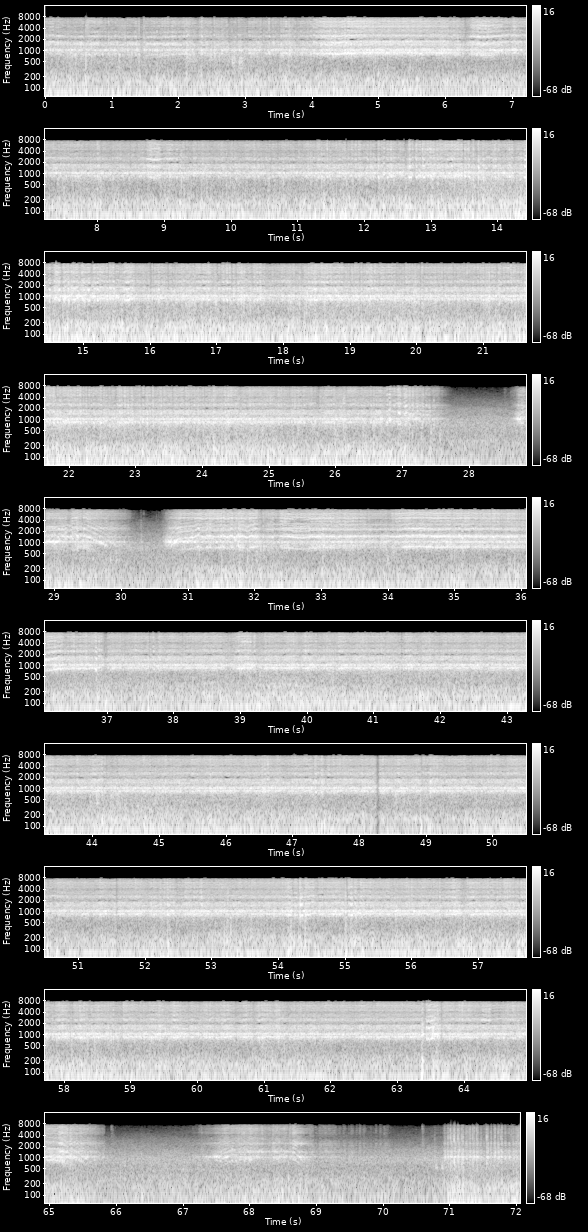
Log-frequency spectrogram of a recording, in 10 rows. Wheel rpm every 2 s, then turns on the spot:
220, 220, 220, 230, 230, 240, 240, 230, 240, 230, 230, 230, 230, 170, 40, 70, 190, 200, 220, 240, 230, 230, 230, 230, 230, 230, 230, 230, 230, 230, 230, 230, 190, 10, 80, 20.
70-72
